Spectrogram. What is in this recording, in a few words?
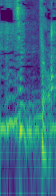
"chetto", minamiyamagata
